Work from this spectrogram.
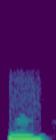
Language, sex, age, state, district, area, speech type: Manipuri, female, 45-60, Manipur, Kangpokpi, urban, conversation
